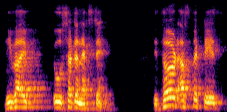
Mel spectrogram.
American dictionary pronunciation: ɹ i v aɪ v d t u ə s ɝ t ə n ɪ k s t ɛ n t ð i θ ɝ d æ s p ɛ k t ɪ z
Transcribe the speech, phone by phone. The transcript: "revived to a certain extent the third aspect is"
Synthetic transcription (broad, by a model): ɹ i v aɪ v t u s ɝ t ə n ɪ k s t ɛ n t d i t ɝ d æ s p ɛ k t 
